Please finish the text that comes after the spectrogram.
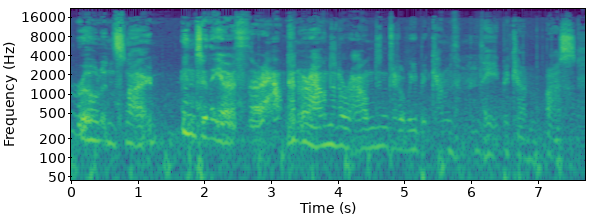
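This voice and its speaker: A man's voice: fairly high pitch, a loud crowd. A man playing a wounded, maddened man who chants eerie riddles in a horror audio drama. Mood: delirious. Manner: slow, chanting, riddling delivery.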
